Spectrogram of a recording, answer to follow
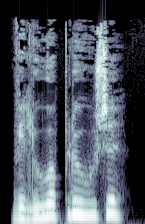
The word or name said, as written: velourbluse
